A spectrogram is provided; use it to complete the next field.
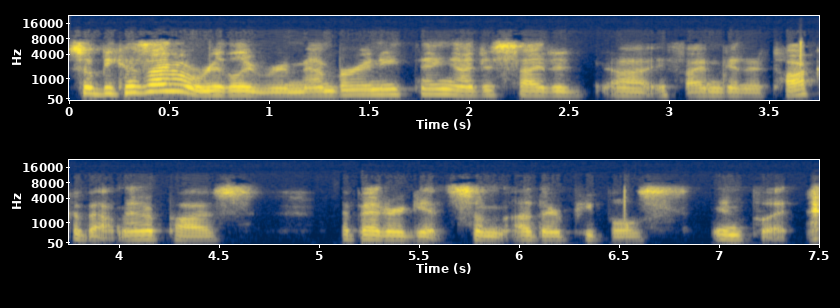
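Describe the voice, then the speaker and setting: This woman's voice has a dark, mellow tone, ordinary pitch variation and a fairly quick pace, recorded with a dry, close sound and no echo. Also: fairly low pitch for a woman. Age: 50s. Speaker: patient with cystic fibrosis. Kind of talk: panel talk on personal experience. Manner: halting, many fillers.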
